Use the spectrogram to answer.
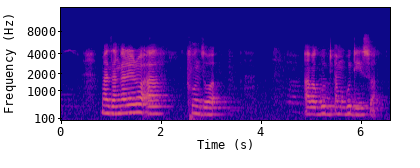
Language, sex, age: Venda, female, 23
